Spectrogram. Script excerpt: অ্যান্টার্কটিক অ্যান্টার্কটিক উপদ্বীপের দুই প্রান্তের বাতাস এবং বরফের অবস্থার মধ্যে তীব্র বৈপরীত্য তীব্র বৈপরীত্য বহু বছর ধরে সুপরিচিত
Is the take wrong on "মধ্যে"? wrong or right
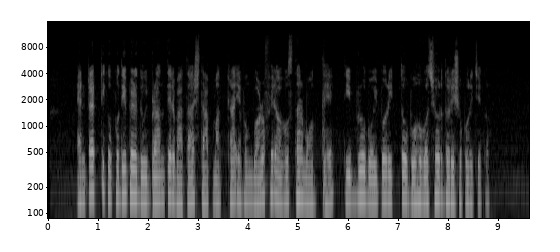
right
